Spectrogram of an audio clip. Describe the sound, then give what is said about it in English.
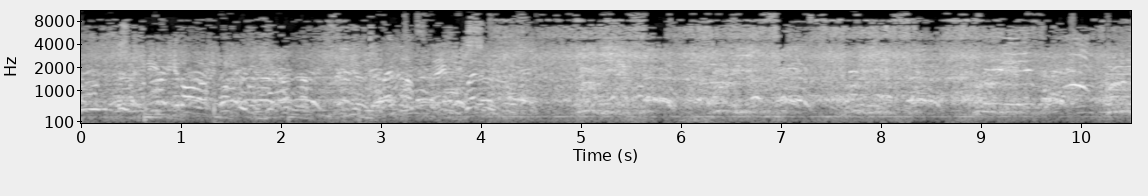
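A large crowd chanting and shouting together, a loud, dense mass of voices that carries on steadily for the whole stretch with no break. “I don't know what they're doing, but people are chanting, that's not safe.”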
